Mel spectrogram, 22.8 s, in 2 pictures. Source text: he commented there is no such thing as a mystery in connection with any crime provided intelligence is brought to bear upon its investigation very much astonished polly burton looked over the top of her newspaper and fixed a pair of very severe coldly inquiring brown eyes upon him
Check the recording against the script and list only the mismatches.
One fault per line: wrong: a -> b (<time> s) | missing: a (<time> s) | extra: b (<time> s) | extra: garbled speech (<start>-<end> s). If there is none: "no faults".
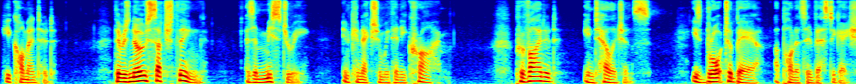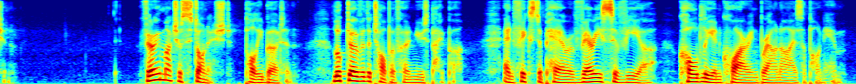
no faults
